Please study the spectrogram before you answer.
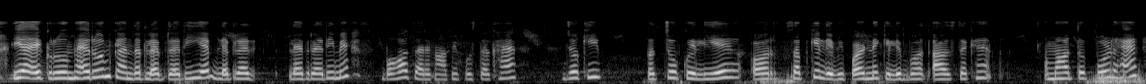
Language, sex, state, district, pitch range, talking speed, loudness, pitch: Hindi, female, Chhattisgarh, Balrampur, 245-300 Hz, 165 wpm, -20 LUFS, 270 Hz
